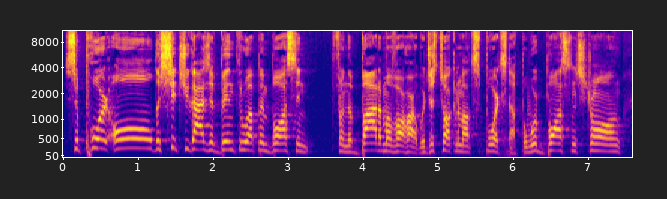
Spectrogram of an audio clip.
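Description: Podcast host guy, high voice, curses a lot, trips over his words. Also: normal speed. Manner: profane, stammering restarts. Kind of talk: casual podcast chat.

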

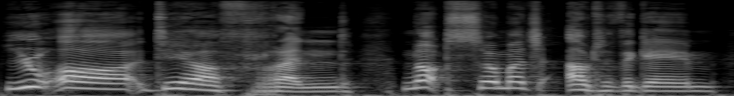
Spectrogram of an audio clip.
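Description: A man's voice: fairly high pitch, lively intonation, takes it slowly, pitched above the performer's own voice. A man voicing a haughty old vampire count who declaims a florid eulogy. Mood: pompous.

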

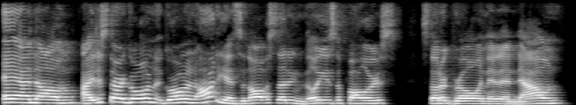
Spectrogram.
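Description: A young woman from Nigerian American roots, a guest content creator, telling stories in a casual, energetic chat with frequent giggles. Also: on the high side, fairly quick. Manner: energetic storyteller, animated, giggly.

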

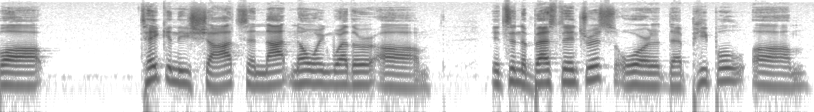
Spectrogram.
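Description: Higher-voiced man in his fifties, dry sound. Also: no room sound. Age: 50s. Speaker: sports radio host. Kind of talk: casual talk radio discussion.

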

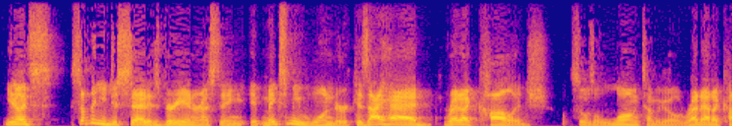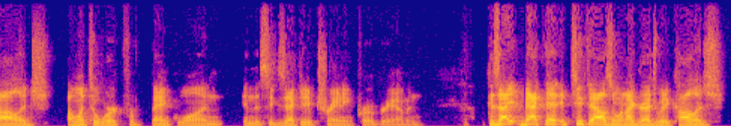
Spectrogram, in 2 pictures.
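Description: Relaxed mid-pitched male interviewer. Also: fairly quick. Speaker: interviewer, team media host. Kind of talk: casual interview chat.

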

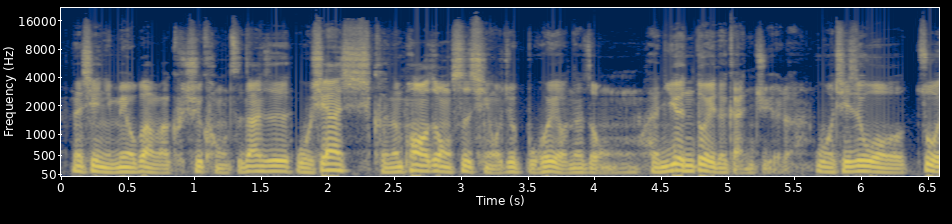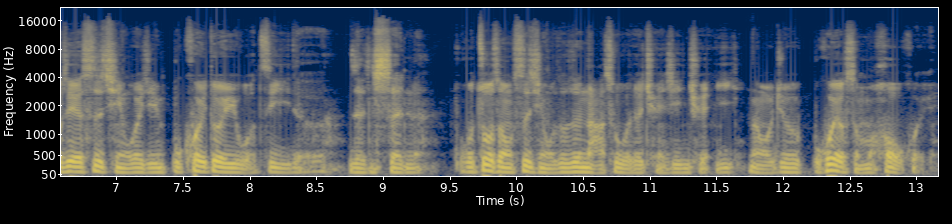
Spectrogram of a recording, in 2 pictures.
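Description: A man's voice: on the low side, darkish tone, no room sound, studio quality. A man in his thirties with a Taiwanese Mandarin accent, talking casually and reflectively in an earnest, candid way, explaining at length.

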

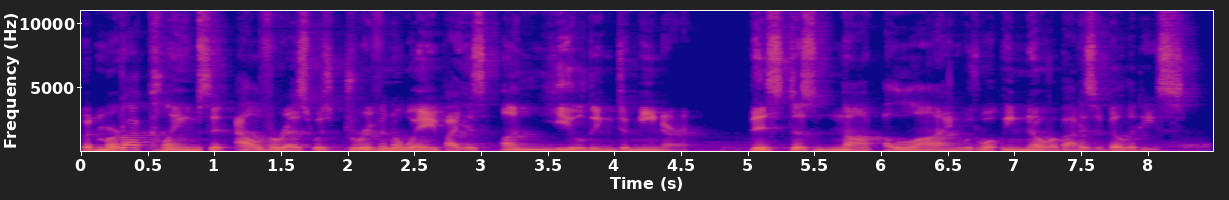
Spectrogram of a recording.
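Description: A grim vigilante detective in an audio drama, with an extremely deep voice. He speaks formally and deadpan, stoic and commanding, over faint noise and ambience. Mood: grim, determined.

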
